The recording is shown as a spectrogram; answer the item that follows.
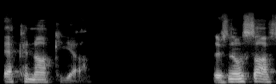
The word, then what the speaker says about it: Echinacea: pronounced e i and Latin properly pronounced has no soft sounds so that we say echinacea that's slang it should really be pronounced echonokia there's no soft sounds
